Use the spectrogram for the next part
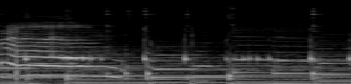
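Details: A hungry female Russian Blue cat gives a drawn-out, tonal meow with a falling end, protesting as her owner leaves and asking for food.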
